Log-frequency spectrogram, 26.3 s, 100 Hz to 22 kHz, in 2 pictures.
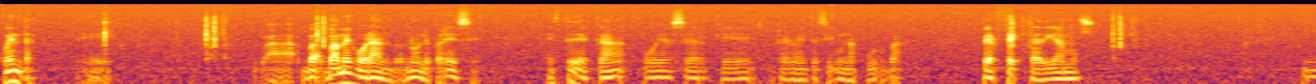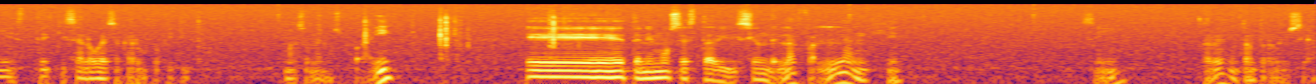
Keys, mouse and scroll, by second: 1.2-1.8 ctrl+scroll up 2, 2.4 ctrl+alt+Tab, 3.4 alt+Tab, 4.7 click, 6.2-8.5 drag, 10.3 alt+Tab, 11.4 alt+Tab, 13.6-16.1 drag, 16.2 middle click, 16.8 ctrl+scroll down 2, 17.8 ctrl+alt+Tab, 18.9 alt+Tab, 20.0-21.9 drag, 22.3-23.7 drag, 25.5-26.3 drag.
